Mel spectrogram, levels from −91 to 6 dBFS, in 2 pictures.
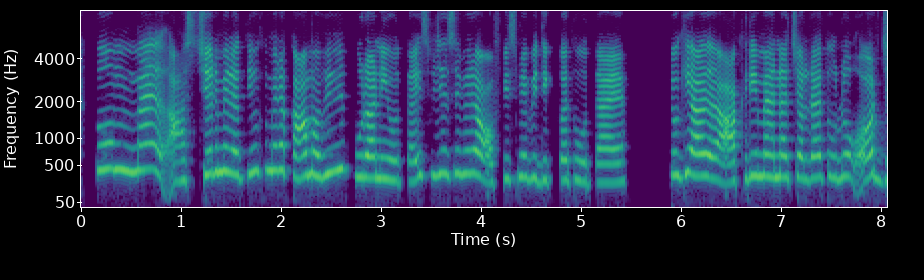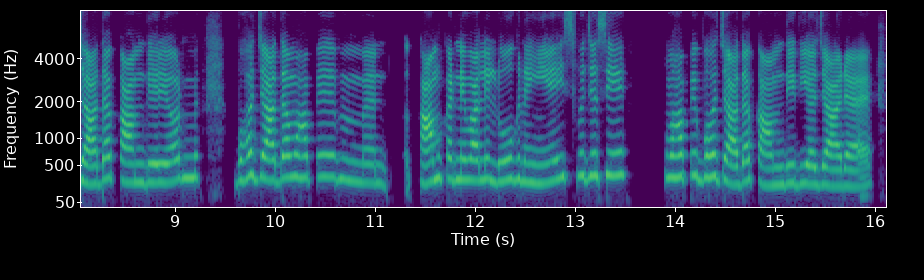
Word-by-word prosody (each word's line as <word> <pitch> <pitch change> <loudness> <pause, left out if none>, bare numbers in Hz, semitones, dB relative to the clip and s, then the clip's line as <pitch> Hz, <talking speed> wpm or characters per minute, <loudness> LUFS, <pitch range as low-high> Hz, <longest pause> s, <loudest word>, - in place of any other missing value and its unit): तो 440 +1 -1 0.2
मैं 440 +1 +3
आश्चर्य 290 +8 0
में 410 - +3
रहती 370 0 -1
हूँ 415 - -2
कि 425 - -5
मेरा 430 0 +1
काम 330 +3 +5
अभी 350 +2 +1
भी 440 - 0
पूरा 335 -1 +3
नहीं 315 -1 +1
होता 285 -1 -6
है, 285 - -1
इस 355 +1 -7
वजह 370 +1 -2
से 375 +1 -5
मेरा 375 -1 +2
ऑफ़िस 305 +4 -7
में 335 - -2
भी 320 - -2
दिक्क़त 295 +1 -5
होता 265 -2 -5
है। 260 +1 +2 0.5
क्योंकि 360 +1 -1
अ, 355 - +7
आख़िरी 320 -1 +4
महीना 330 -1 +2
चल 325 -1 -2
रहा 320 - +1
है, 325 - +2
तो 335 +1 -10
वो 320 - -5
लोग 335 0 -3
और 335 0 +1
ज़्यादा 275 +2 +2
काम 270 -4 +1
दे 265 0 -1
रहे 265 - +1
हैं 265 - -1
और 295 - -2
मैं 320 +1 -3 0.4
बहुत 320 +4 -1
ज़्यादा 310 0 +4
वहाँ 330 0 0
पे 335 0 -2 0.5
म - - -19 0.3
काम 265 +5 +4
करने 300 -1 0
वाले 295 +1 +2
लोग 290 +2 -3
नहीं 260 -2 -3
हैं, 285 - 0
इस 335 0 -3
वजह 350 0 -1
से 355 +1 0 0.5
वहाँ 330 +1 +2
पे 355 - -3
बहुत 330 +1 +1
ज़्यादा 270 -2 +2
काम 235 0 0
दे 255 - -2
दिया 250 0 -1
जा 230 -2 +2
रहा 215 - +2
है। - - -1
320 Hz, 250 wpm, -23 LUFS, 280-345 Hz, 0.5 s, अ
